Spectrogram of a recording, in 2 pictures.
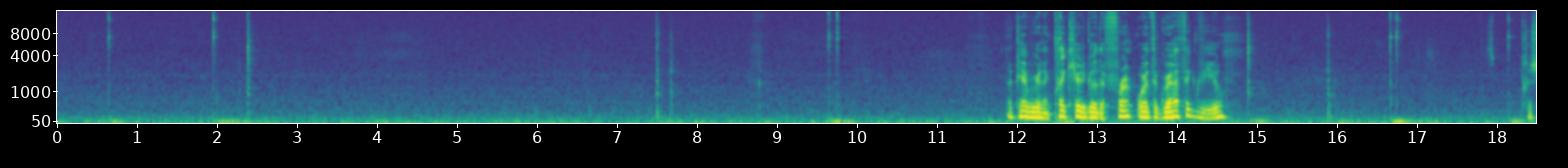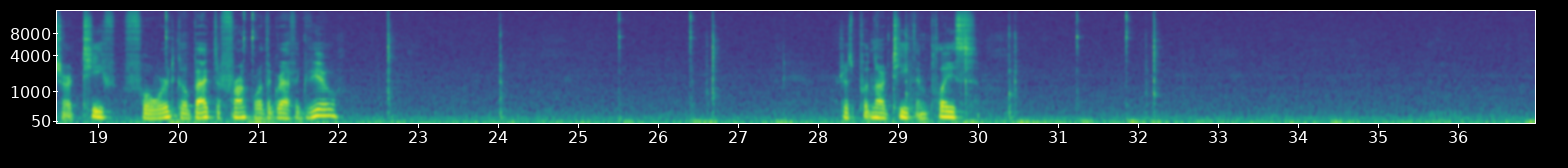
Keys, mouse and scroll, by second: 0.7 click, 2.0 click, 2.4 middle click, 7.6 middle click, 9.6 click, 9.8 click, 12.4 click, 14.9 middle click, 15.9 middle click, 16.7 click, 18.1 click, 19.8 click, 20.8 click, 21.0 click, 22.6 middle click, 24.0 middle click, 25.4 click, 26.4 click, 26.7 middle click, 29.1 middle click, 29.8 middle click, 30.4 middle click, 31.2 click, 31.9 click, 32.2 middle click.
